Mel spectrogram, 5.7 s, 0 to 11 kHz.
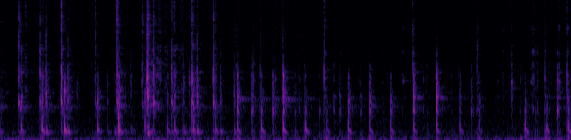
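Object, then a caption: Plastic melodica keys. Fingers rapidly tap the plastic keys of a green, hollow plastic melodica that is not being blown. The result is a rapid, uneven series of dry clicks, each with a low thud near 230 Hz and a brighter click on top, dying away almost instantly.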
